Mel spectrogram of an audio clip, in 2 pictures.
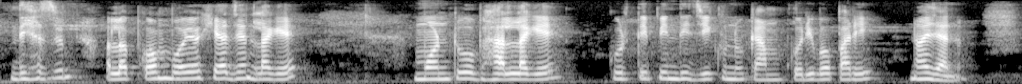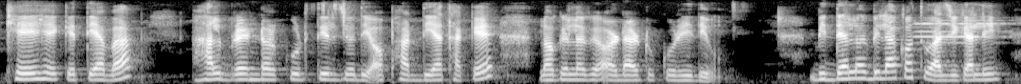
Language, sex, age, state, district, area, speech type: Assamese, female, 45-60, Assam, Biswanath, rural, spontaneous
